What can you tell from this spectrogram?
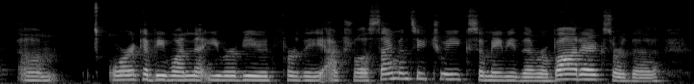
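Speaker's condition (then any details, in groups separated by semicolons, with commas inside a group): No condition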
